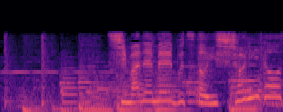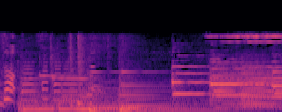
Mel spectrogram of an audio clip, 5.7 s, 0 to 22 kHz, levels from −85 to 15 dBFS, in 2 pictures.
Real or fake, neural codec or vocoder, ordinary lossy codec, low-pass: real; none; none; 7.2 kHz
